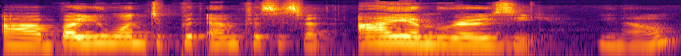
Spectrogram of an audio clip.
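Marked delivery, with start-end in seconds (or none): none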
